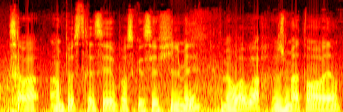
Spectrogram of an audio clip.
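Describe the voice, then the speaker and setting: A man in his twenties with a calm, steady voice, chatting on a city street. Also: mid-range voice, a little fast, slight background noise. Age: 20s. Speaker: participant in a street flirting challenge.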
